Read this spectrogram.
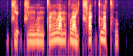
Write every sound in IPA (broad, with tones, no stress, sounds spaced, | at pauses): t͡ɕ e˨˩ ʔ t͡ɕ ɯ˧ ŋ l u˨˩ n t a˥˩ ŋ l a˦˥ m k l a˩˦ j t͡ɕʰ a˦˥ k̚ t u˧ a̯ tʰ u˨˩ k̚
